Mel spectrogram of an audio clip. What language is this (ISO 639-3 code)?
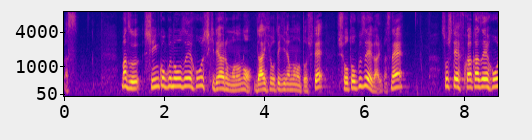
jpn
